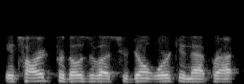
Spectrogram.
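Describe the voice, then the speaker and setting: A man's voice: medium pitch, flat delivery, fairly quick. Middle-aged man on a tinny phone line. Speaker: baseball play-by-play announcer, radio guest. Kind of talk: unscripted sports analysis in a live radio interview. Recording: roomy, thin narrow-band phone line.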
